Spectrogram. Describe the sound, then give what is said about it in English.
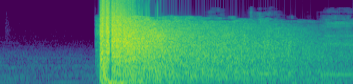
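A single gunshot as a man shoots himself with a gun pointed at his head: after a brief quiet, one sharp, very loud blast, then a long, fading tail that dies away slowly, with no voices. “No! Help! He shot himself!”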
